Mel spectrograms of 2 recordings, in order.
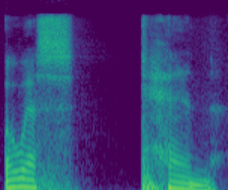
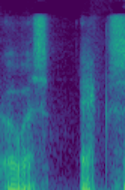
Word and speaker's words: OS X: I believe if you want to look like one of the cool kids, you want to say OS 10 and not OS X.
